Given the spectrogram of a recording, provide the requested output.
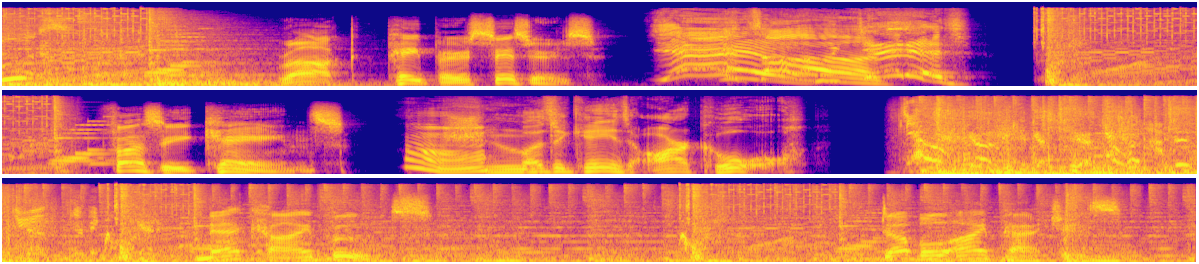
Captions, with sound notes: Rock, Paper, Scissors. [cheering] Fuzzy canes. -Hmm. -Fuzzy canes are cool. [grunting] Neck high boots. Double eyepatches.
